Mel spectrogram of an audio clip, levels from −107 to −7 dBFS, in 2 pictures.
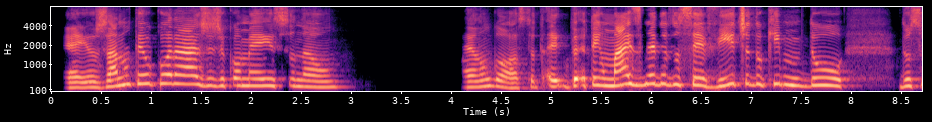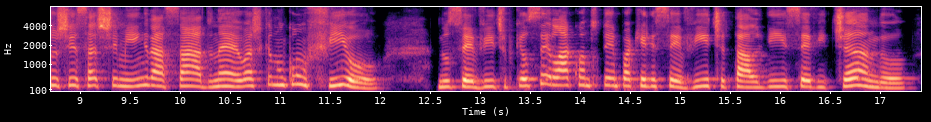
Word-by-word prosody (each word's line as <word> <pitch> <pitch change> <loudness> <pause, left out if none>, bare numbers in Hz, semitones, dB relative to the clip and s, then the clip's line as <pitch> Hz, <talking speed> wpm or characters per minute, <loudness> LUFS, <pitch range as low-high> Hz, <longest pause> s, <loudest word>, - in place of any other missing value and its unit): É, 180 +1 -1
eu 190 +1 -3
já 210 +5 +1
não 275 +4 +1
tenho 315 +1 -2
coragem 300 -5 +2
de 245 - -3
comer 245 0 -1
isso, 240 0 -5
não. 200 -2 -5 1.1
É, 195 +1 -3
eu 200 - -4
não 225 +3 -2
gosto. 185 -4 -4
Eu 215 0 +1
eu 250 - -2
tenho 265 -1 0
mais 260 +3 +5
medo 310 +1 +1
do 285 +1 -1
ceviche 270 +2 +1
do 295 -2 -4
que 310 +3 -2
do 260 -2 0 0.5
do 225 +4 -1
sushi, 255 +1 -2
sashimi. 250 -1 0
Engraçado, 235 -4 0
né, 230 0 +2
eu 215 - 0
acho 245 0 -2
que 280 - -12
eu - - -7
não 270 -1 0
confio 245 - +1 0.5
no 210 0 -2
ceviche, 210 0 +2
porque 240 +5 -6
eu 240 - +6
sei 265 +6 -3
lá 265 0 +4
quanto 260 -1 -5
tempo 250 -2 -2
aquele 240 -1 0
ceviche 225 +1 -1
tá, 210 -2 +2
ali, 200 +3 -3
cevichando. 205 -4 +1
235 Hz, 165 wpm, -23 LUFS, 210-260 Hz, 1.1 s, eu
